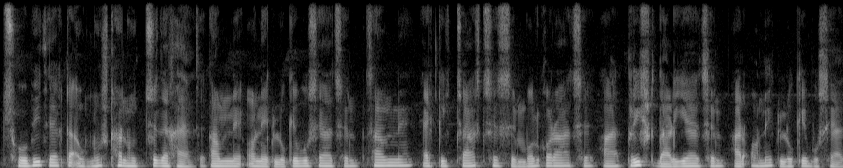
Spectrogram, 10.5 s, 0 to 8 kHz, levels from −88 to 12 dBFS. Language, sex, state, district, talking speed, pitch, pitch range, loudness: Bengali, male, West Bengal, Jalpaiguri, 155 wpm, 120 Hz, 115-130 Hz, -18 LUFS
